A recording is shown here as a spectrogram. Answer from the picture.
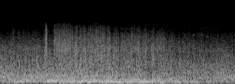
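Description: A shell explosion on an old 1940s film soundtrack: a sharp crack about half a second in, then a long low rumble.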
